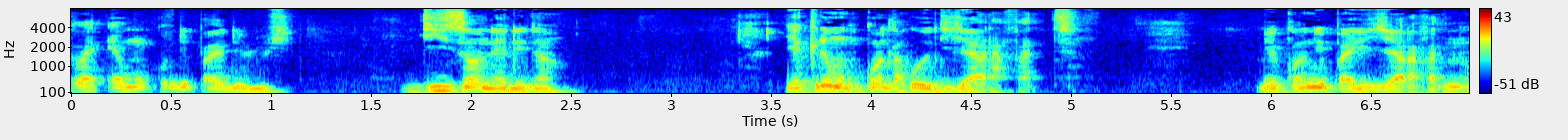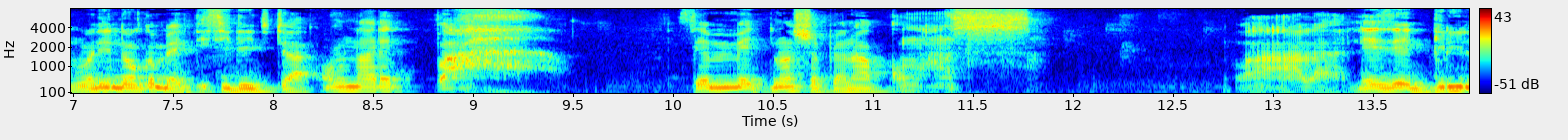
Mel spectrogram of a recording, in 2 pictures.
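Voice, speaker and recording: A man talks to camera in his own vlog, voice sitting in a middle register. He hammers the same words again and again, pushing up in bursts and then sinking back low. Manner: repetitive, exhorting, rising and falling in bursts. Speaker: fan video host. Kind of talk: impassioned vlog monologue addressing a grieving friend.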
